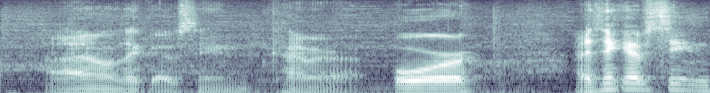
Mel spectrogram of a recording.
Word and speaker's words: Chimaira: This is Oh, Chimaira. That's how you say it? Okay, why isn't it c h like chai? Chimera. Oh. Okay. But it is Chimera.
